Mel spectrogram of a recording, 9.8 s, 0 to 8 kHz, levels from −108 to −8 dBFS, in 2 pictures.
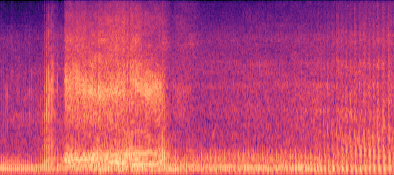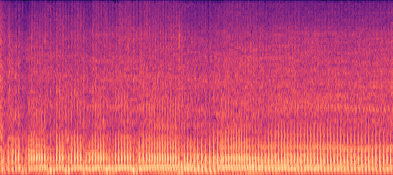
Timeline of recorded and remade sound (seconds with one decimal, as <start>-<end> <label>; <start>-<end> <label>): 0.0-0.7 recorded; 0.7-2.0 remade; 2.0-3.8 recorded; 3.8-5.3 remade; 5.3-6.7 recorded; 6.7-7.7 remade; 7.7-9.8 recorded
